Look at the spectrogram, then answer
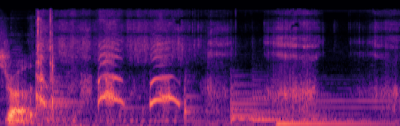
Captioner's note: straw slurping; Cuddles screaming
